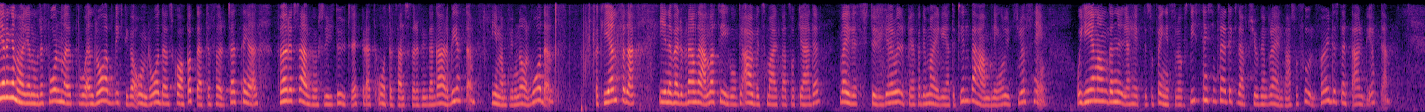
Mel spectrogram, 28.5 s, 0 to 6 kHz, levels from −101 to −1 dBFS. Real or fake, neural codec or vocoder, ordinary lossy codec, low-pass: fake; codec, 24 kHz, 0.9 kbps, WavTokenizer, medium speech release version 2; none; 5.4 kHz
